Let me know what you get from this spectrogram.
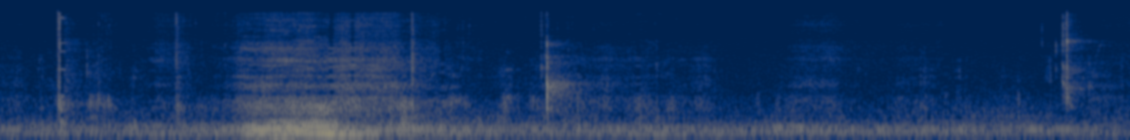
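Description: A man chewing a mouthful of garlic knot with his mouth closed, with a few sharp mouth smacks and a short nasal hum about a second in.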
